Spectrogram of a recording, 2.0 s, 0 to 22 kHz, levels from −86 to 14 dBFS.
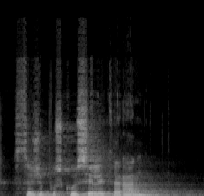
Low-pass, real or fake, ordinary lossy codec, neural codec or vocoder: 19.8 kHz; real; Opus, 32 kbps; none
